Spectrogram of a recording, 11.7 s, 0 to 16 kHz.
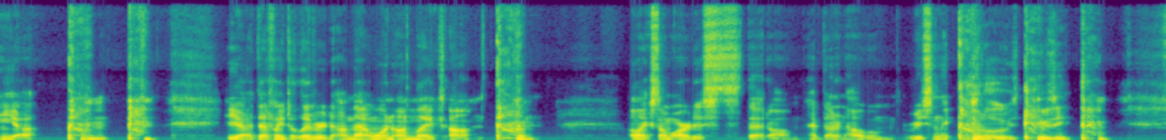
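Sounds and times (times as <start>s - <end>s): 
speech: 0.0s - 5.4s, 6.3s - 11.2s
person coughing: 0.7s - 1.7s, 5.0s - 5.4s, 9.6s - 11.6s.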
